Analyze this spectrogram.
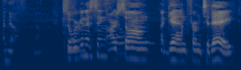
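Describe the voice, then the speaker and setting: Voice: medium pitch, moderate pace, crowd noise. A parent leading a family devotional and prayer, giving short instructions and prompts. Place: at home with family. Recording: noisy home video recording.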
